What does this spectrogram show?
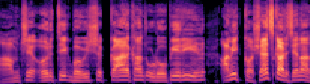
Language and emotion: Goan Konkani, angry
